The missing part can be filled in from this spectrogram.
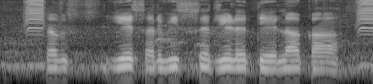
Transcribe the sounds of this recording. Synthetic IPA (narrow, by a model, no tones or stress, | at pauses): səb | jeːsəɾʋɪsɾɪɽd̪eːlakaː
